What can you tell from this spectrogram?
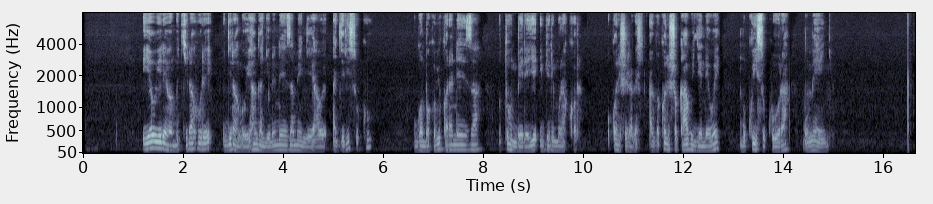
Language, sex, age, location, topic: Kinyarwanda, male, 25-35, Kigali, health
